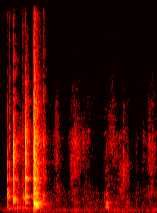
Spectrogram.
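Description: A few light clicks of a metal spoon against a stainless steel pot after salt is tipped in, the sharpest about half a second in, then only faint small ticks.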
